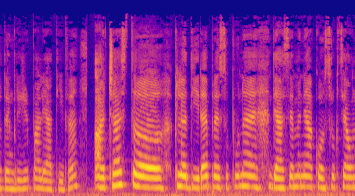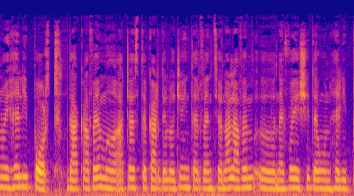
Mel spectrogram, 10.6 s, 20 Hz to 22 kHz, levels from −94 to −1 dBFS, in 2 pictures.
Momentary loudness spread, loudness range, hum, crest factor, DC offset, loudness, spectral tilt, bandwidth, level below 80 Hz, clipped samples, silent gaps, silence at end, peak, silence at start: 9 LU; 6 LU; none; 14 dB; under 0.1%; -16 LUFS; -5 dB/octave; 16 kHz; -36 dBFS; under 0.1%; none; 0 s; -2 dBFS; 0 s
